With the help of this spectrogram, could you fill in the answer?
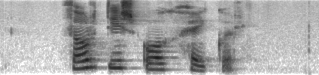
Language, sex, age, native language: Icelandic, female, 8, Icelandic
